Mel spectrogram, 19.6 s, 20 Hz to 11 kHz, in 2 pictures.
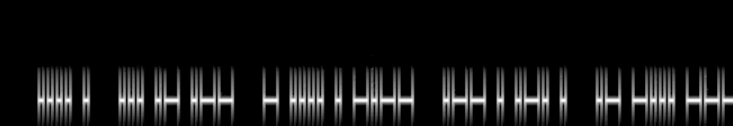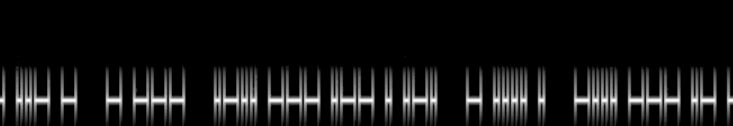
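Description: Morse code sent at about 20 words per minute, spelling out practice sentences built from the top 700 words: a steady, mid-pitched beeping tone keyed into quick dots and longer dashes, with brief gaps between letters and words, and no voices.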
